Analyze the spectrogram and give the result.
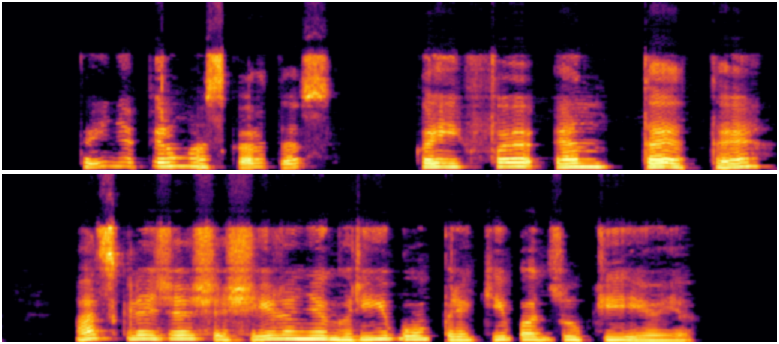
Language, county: Lithuanian, Kaunas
